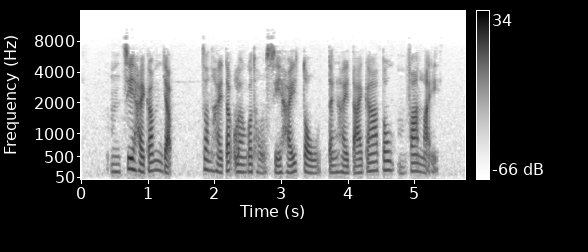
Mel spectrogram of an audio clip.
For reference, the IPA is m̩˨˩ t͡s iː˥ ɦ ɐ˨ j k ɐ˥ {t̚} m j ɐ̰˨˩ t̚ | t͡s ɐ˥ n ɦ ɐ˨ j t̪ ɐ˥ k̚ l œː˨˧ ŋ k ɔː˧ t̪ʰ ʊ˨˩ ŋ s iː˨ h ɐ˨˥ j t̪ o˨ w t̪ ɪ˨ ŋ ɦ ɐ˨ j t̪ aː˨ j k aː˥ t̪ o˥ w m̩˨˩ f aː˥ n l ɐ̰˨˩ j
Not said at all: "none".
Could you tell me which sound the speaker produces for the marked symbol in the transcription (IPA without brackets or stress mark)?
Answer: none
